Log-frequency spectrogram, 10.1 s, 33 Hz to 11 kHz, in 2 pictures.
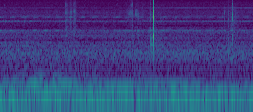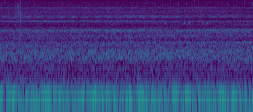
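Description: Idling EMD SD40-2 diesel locomotives, their 16-cylinder two-stroke engines making a steady low rumble. A low hum sits over the rumble and fades out after about four seconds. There is a single sharp click about three seconds in.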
